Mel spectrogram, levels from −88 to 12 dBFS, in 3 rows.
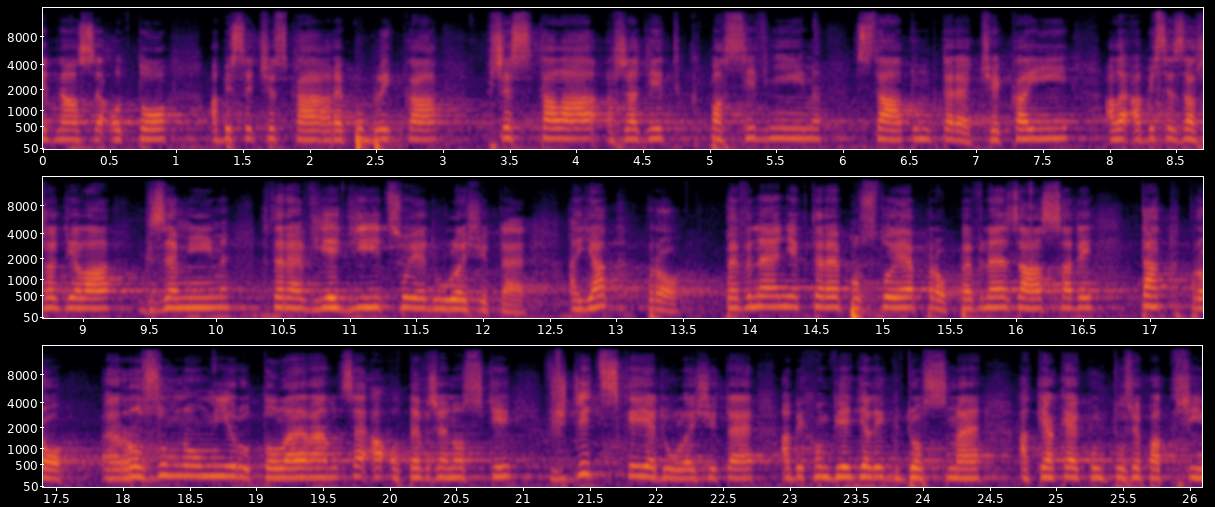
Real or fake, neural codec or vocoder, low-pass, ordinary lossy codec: fake; codec, 44.1 kHz, 7.8 kbps, Pupu-Codec; 14.4 kHz; AAC, 64 kbps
